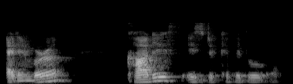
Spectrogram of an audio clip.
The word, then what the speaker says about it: Edinburgh: of scotland and be careful about the pronunciation pronunciation here it's edinburgh cardiff is the capital of wales and belfast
